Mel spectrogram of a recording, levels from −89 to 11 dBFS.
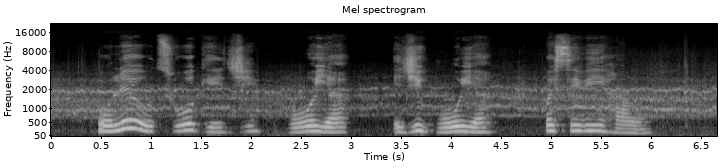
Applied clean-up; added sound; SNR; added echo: none; Car; 15 dB; none.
